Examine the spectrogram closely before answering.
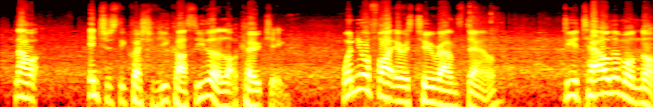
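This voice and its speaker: Despite long, frequent pauses, a man speaks at a very fast pace with a fairly high pitch and very wide pitch swings over noticeable background noise. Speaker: MMA commentator. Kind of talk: live commentary.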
